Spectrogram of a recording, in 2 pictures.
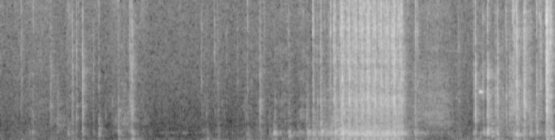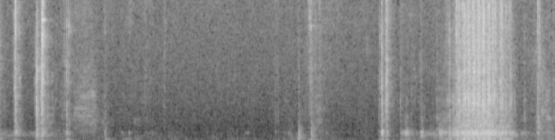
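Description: Sewing machine stitching a messenger bag, tacking into the seam allowance: two loud bursts of rapid whirring stitching separated by handling clicks, rustling fabric and quieter pauses.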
